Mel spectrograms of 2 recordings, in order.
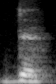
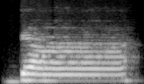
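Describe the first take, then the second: First: The d sound is said alone without a vowel. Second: The d sound is followed by an uh vowel. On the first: The speaker calls it right. "We just want to make the sound d" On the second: The speaker calls it wrong. "We don't want to make the sound uh"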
